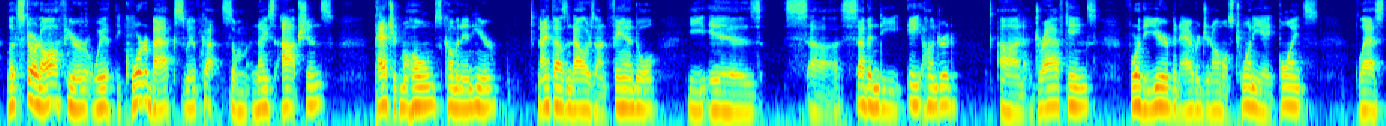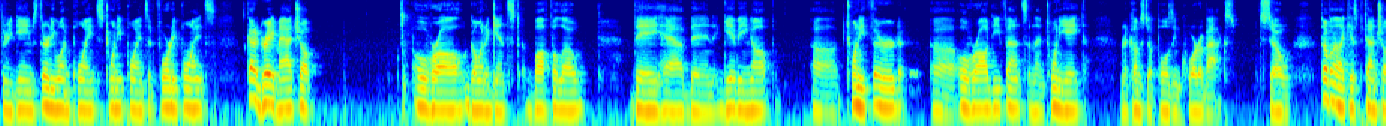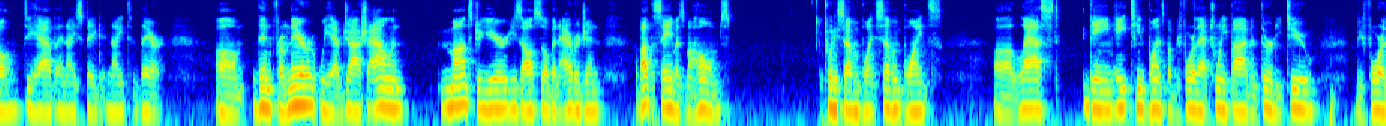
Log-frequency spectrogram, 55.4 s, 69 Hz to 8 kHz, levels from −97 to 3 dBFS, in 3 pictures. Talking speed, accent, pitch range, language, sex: 125 wpm, American, 120-140 Hz, English, male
